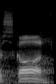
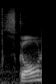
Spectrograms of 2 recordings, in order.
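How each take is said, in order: First: "scone" with a short, open o. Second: "Scone" with a long o. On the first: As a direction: say "scone" to rhyme with gone. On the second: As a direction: say "Scone" to rhyme with bone. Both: Shown as a demonstration. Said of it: "Scone or scone?".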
